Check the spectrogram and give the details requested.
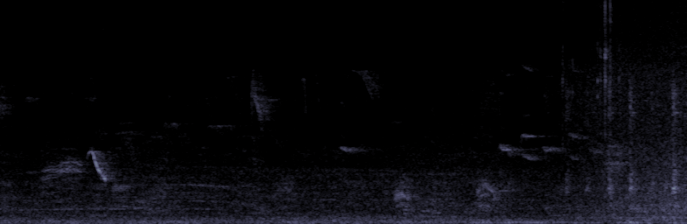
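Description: Near silence with a few faint bird chirps, one a quick falling chirp about a second in, and light ticking near the end.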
